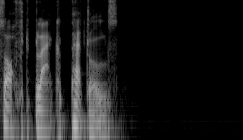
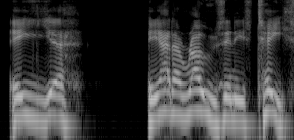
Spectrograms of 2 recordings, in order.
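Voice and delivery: higher, hesitant character voice; lightly voiced Nobby; 6 semitones higher than usual. A narrator's reading. Nobby telling the sergeant what he saw, higher and hesitant. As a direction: report it as a baffled underling.

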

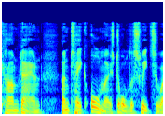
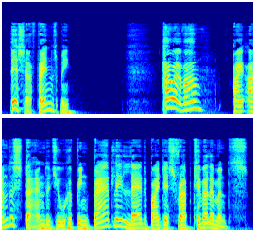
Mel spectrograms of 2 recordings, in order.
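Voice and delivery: affronted fairy queen; 8 semitones higher than usual. A narrator's reading. A fairy queen affronted by a rude girl. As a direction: act scandalised, icy sweet.

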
